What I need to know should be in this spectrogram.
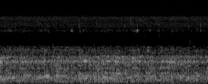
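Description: Bubbles from a diver's breathing gurgle and rush upward underwater.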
